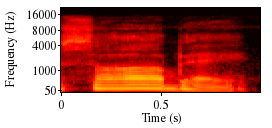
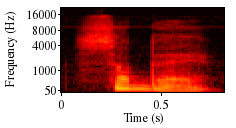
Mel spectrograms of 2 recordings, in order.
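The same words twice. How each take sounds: First: The first vowel is a full, open 'a'. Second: The first vowel is a very short 'uh'. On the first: The speaker calls it wrong. "be sure that you're not saying sabe" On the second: The speaker calls it right. "it's a very, very short uh sound"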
